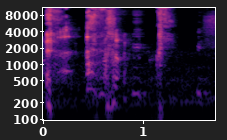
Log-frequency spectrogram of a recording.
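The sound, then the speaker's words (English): A voice imitates the harsh, guttural cough of someone coughing up blood: several rough wet bursts in quick succession, fairly loud, with brief gaps between them. “You just hear like a guttural.”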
